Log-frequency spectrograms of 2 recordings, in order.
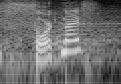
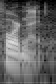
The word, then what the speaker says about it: Fortnite: Did you say fork knife? It's actually pronounced Fortnite.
